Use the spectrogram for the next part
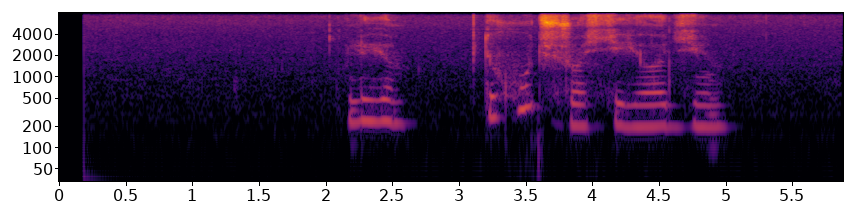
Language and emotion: Russian, sad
